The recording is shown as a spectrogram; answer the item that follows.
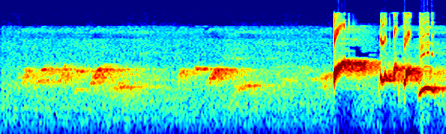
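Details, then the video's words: Trung Mang red-whiskered bulbul with a song used to make newly trapped bulbuls sing: faint, slurred whistles, then a sudden loud phrase of sharp whistled notes that ends in a falling slur. "CHÀO MÀO | Trung Mang hót giọng chuẩn cực hay - Bổi nghe là hót"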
